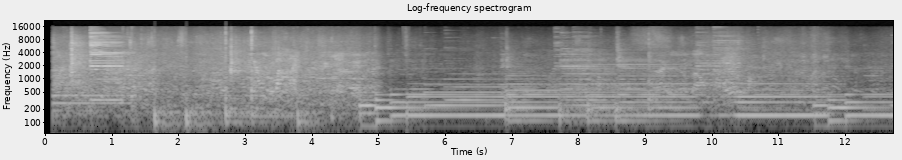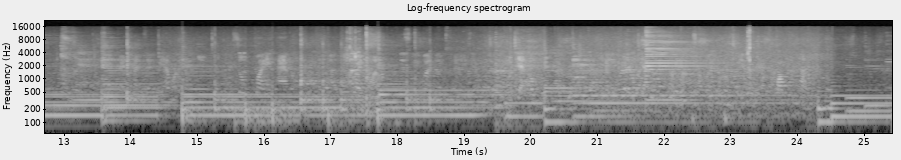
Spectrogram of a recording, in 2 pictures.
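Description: Two acoustic guitars playing a duet of held, ringing notes, starting about five seconds in after a few seconds of noise from the hall.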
